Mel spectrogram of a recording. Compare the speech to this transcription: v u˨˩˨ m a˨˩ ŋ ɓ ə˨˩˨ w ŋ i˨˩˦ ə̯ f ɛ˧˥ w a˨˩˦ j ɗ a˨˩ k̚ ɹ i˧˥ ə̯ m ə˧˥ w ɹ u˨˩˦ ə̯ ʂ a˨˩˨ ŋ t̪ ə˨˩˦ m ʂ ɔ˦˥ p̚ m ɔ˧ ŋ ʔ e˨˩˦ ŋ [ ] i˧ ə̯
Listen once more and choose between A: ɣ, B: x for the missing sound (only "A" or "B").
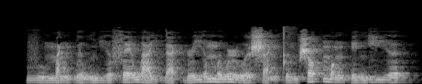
A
